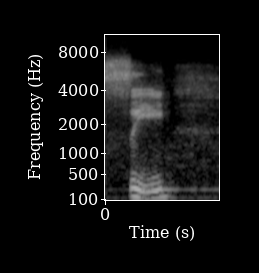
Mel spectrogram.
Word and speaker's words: Siau: The victim's name is Michael Siau, spelled S-I-U, and I think the French pronunciation is C.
